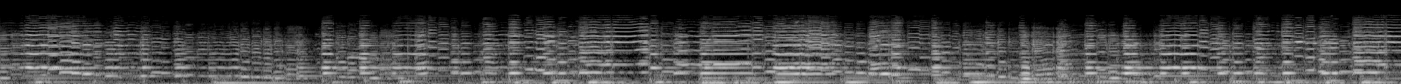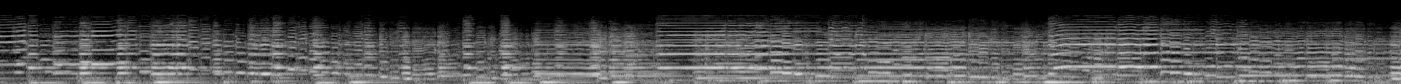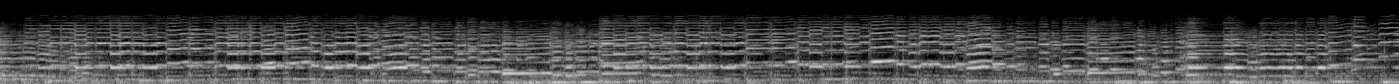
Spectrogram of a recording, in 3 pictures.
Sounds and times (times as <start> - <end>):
Orchestra: 0.0 - 42.0
Violin, fiddle: 0.0 - 42.0.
